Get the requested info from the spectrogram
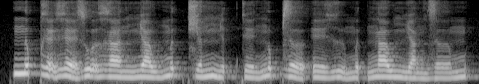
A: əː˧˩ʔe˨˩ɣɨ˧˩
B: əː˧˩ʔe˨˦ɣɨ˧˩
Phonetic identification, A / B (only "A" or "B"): A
